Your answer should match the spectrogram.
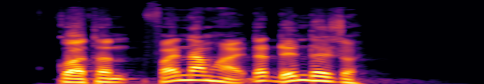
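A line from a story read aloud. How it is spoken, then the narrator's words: Muttering. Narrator (Vietnamese): Đinh Linh lẩm bẩm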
